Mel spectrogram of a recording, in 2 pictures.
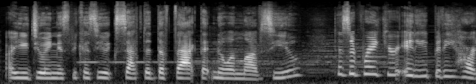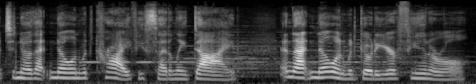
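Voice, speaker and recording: A woman's voice: medium pitch, brisk, lightly acted. A woman voicing a mocking, spiteful teenage girl villain who sneers and taunts. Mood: taunting. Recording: music behind.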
